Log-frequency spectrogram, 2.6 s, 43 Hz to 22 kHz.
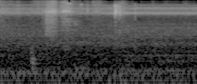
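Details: Konzert 502 amplifier after cleaning shorted components to cure hum: idles almost silently with only faint hiss and low room rumble, no steady mains hum.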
